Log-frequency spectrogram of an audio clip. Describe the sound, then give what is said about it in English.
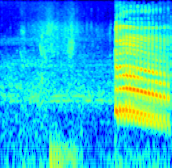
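A Carolina wren and purple martins call. One brief, loud, buzzy call with rich harmonics and rapid pulsing comes after a faint low thump. “Carolina wren, purple martins, lawnmower.”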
